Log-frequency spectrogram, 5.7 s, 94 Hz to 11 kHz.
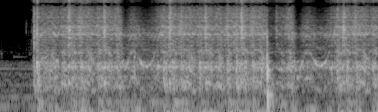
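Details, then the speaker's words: Pontiac G8 build on start take two with ignition primed on a constant 12-volt feed. Steady cranking with uneven puffs and a sharp pop, spitting backfire but never catching. This shows a good constant 12 volt. "go oh all right so let's let me know that's definitely letting me know we're getting something because that baby is spitting okay so that's a good constant 12 volt right there"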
